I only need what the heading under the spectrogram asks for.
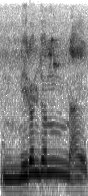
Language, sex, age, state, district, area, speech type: Odia, male, 45-60, Odisha, Kendrapara, urban, spontaneous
